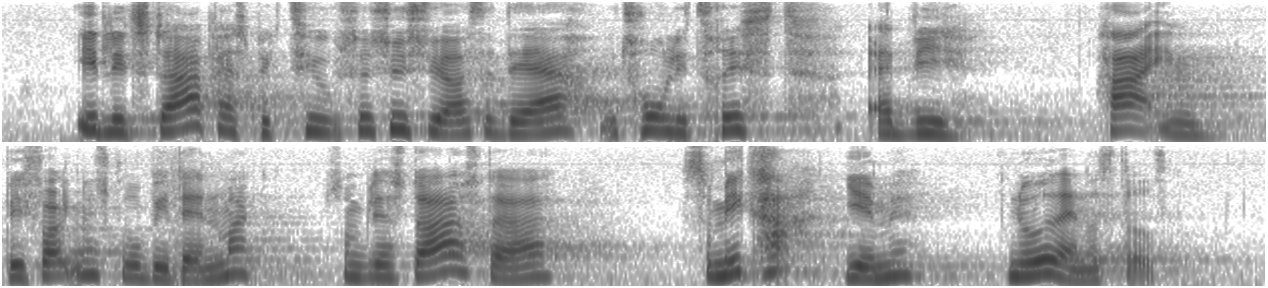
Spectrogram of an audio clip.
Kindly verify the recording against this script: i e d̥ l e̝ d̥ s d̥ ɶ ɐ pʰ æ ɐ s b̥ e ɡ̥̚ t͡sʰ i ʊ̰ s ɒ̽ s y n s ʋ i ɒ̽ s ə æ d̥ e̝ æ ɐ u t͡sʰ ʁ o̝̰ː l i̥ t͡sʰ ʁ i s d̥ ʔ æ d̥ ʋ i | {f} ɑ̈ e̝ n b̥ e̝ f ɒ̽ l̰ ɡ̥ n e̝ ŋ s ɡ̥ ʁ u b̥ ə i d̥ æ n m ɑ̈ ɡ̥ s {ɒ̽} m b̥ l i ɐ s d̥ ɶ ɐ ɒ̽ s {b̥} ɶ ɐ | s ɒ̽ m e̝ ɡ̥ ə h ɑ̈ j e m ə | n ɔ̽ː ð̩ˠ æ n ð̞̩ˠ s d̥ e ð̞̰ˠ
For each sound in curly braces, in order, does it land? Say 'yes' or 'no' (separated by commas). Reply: no, yes, no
